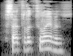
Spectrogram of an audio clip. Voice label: kazakh good luck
